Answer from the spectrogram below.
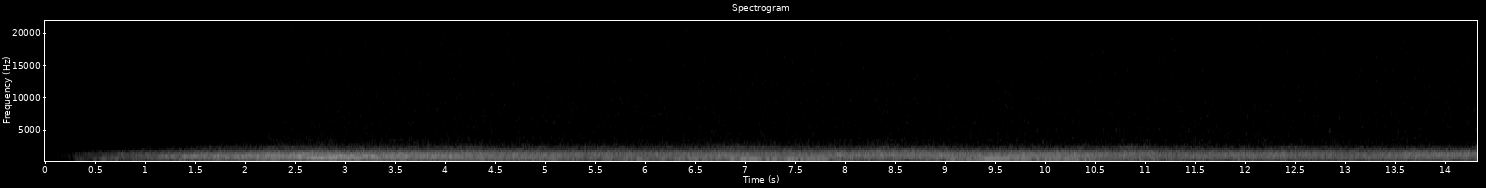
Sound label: howling wind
